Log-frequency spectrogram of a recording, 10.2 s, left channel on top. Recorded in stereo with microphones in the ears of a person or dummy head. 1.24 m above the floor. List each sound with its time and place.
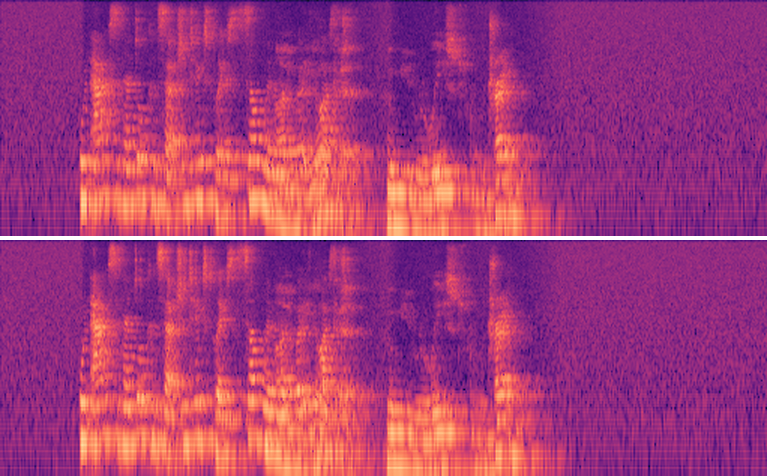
1.1 s a woman speaking: 80° right, 4.5 m; by 4.6 s 45° right (ahead or behind), 5 m
3.6 s a man speaking: 20° right (ahead or behind), 6 m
